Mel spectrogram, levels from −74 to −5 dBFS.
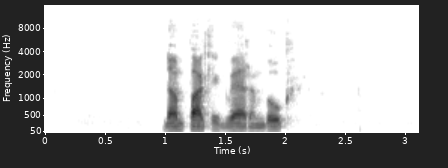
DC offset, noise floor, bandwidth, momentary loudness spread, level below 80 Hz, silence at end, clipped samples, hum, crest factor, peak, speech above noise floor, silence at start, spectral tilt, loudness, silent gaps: under 0.1%; -73 dBFS; 11 kHz; 8 LU; -58 dBFS; 1.15 s; under 0.1%; none; 24 dB; -4 dBFS; 48 dB; 1 s; -6 dB/octave; -26 LUFS; none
